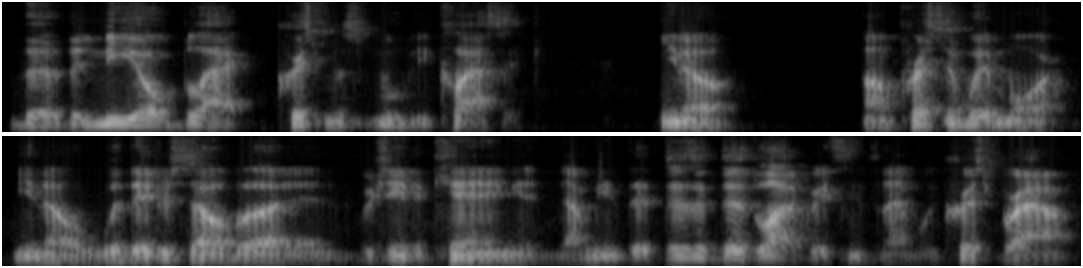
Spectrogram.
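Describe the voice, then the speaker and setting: A man's voice: extremely low pitch, moderate pace, sharp tone. A middle-aged American man co-hosting a podcast in a casual, rambling way, thinking aloud as he goes. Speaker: podcast host.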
